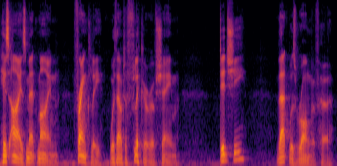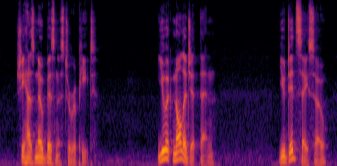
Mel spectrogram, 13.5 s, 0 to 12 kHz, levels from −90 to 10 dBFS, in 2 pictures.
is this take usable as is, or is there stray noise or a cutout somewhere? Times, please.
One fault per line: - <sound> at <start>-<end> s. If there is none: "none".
none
